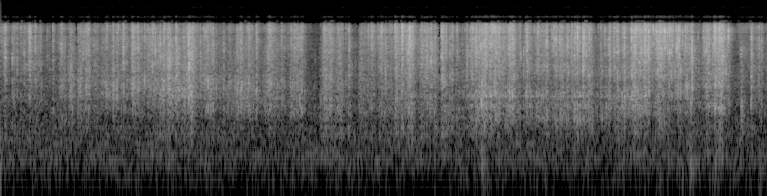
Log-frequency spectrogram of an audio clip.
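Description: Plastic bag crinkling continuously and fairly close as a hand-altered composition notebook is slid inside, a steady papery rustle with small bursts throughout and no talking.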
